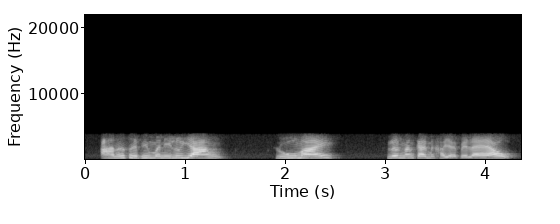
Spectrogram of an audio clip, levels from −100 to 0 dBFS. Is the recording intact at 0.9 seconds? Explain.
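Yes, the audio is intact at 0.9 seconds: there is no dropout, click or distortion there, only the narrow telephone band of G.711 telephone coding, with nothing above about 3.9 kHz.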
